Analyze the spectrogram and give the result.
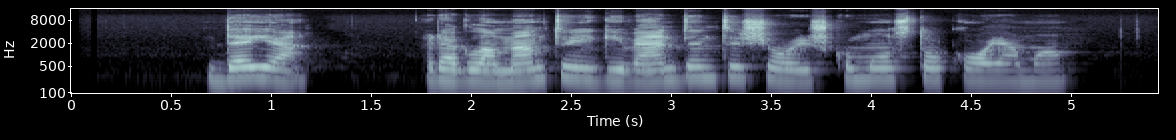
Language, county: Lithuanian, Marijampolė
